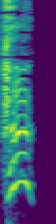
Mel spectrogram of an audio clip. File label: Voice attack, jp; minalca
